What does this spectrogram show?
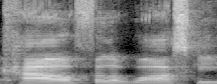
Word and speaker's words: Filipowski: but I also had Kyle Filipowski. Is that how you say his name? Yeah. I think it's From Philip. I think Duke? there's more emphasis on the P, but The that sounds P, right.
